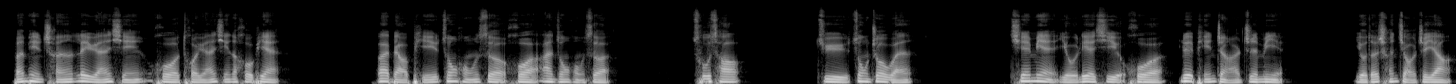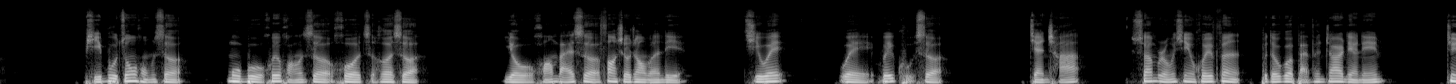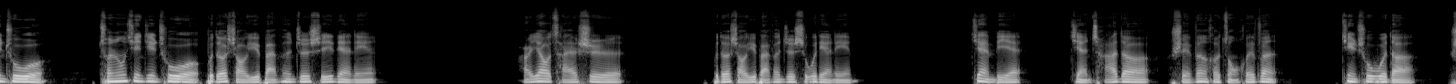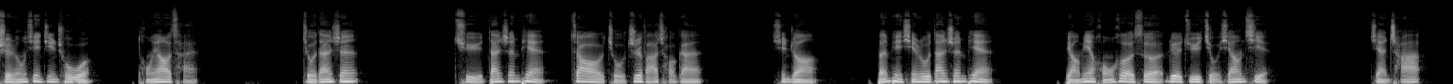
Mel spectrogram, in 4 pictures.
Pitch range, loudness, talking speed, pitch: 105-130 Hz, -19 LUFS, 195 characters per minute, 115 Hz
